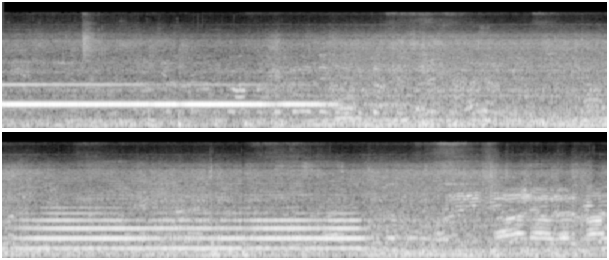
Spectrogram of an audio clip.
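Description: A moving passenger train, heard from an open coach doorway: the steady rumble of the wheels on the rails, with the locomotive's horn held in two long blasts. The first blast is a single tone that stops about three seconds in; the second is a several-note chord from about halfway to near the end.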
